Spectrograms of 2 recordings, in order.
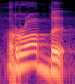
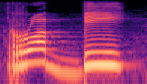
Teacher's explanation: حروف خلخلہ ہے، جب اس کو ہم ہجے کریں گے تو اس پر خلخلہ ہوگا لیکن روانی میں خلخلہ نہیں ہوگا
